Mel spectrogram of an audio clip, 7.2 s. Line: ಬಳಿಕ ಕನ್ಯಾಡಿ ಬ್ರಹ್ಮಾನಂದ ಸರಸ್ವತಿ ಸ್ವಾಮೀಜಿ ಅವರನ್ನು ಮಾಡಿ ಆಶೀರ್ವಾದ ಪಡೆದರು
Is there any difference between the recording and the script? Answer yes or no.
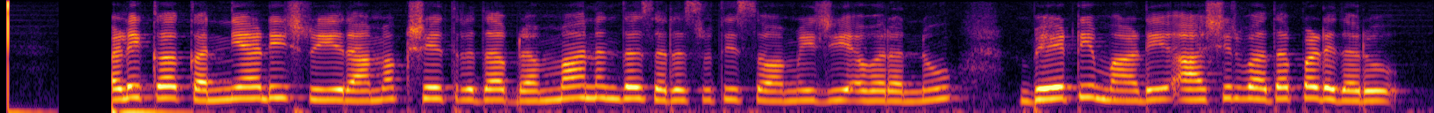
yes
